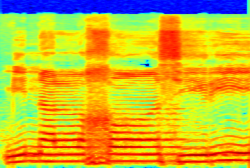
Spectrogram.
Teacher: sirin mat arid disukun kita samakan 4 harokat kita panjangkan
